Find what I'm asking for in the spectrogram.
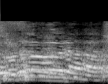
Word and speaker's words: Todah: That word, Todah, Lesoda, okay, when pronounced Ashkenazic, is means Lit Todah. Okay? Yeah. Exactly. I told you some things might go over people's heads. – Soda.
